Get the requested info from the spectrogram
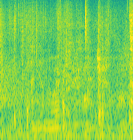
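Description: A faint murmured voice and a few soft clicks over quiet room tone.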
